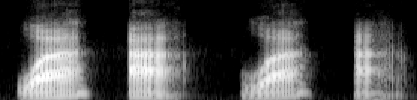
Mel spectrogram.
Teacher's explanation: jangan sampai hamzahnya terayun ya menjadi Wa Wa gitu kan tapi pastikan hamzahnya itu dia jelas ya wa a wa a bukan wa bukan wa tapi wa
